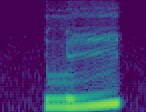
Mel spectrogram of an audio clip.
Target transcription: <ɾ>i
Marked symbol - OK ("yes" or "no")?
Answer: no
